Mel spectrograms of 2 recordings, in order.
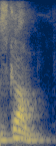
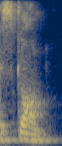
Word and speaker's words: scone: scone or scone and scone? I say scone. That's an age-old feud between the North and the South. It's scone. I think you'll find it's scone.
